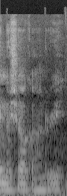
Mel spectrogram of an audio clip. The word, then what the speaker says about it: Michel Gondry: Did I not say Michel Gondry? – No, you did.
